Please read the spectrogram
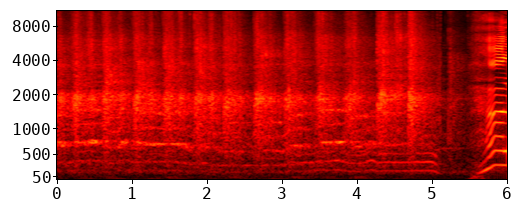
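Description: Rows of men clapping in unison, about three claps a second, while chanting together in a group refrain of the poetry duel. The clapping and chant stop about five seconds in, and a single man's voice starts right at the end.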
